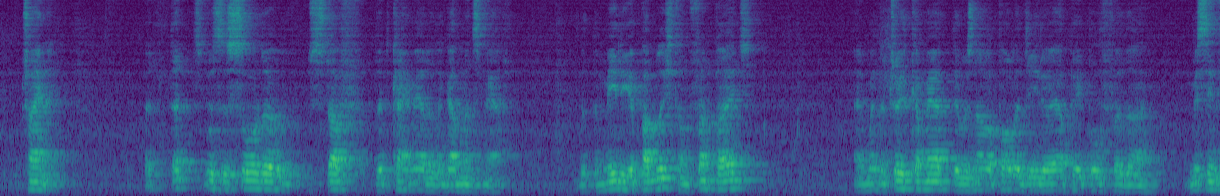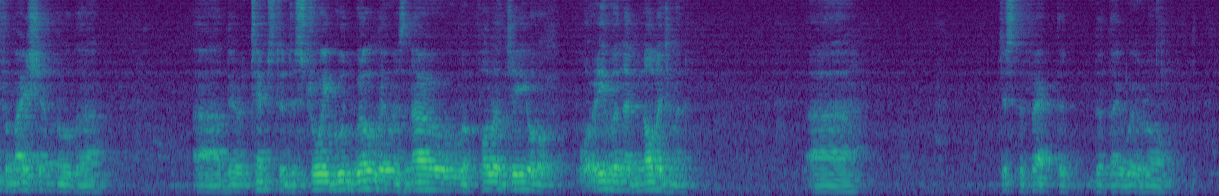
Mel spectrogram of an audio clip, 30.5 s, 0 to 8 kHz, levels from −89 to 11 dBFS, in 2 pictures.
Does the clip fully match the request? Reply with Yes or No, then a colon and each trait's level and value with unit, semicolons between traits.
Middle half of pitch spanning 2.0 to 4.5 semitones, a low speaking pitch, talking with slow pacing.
No: average, 5.0 semitones; low, 100 Hz; slow, 125 wpm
